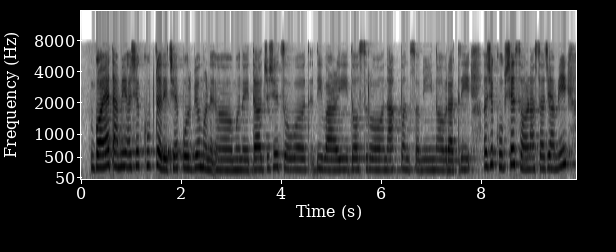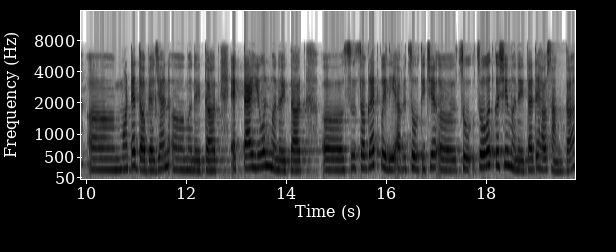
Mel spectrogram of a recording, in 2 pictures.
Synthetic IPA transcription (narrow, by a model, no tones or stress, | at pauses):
ɡɔ̃jat̪amiːəɕẽkʰuːbt̪əɾit͡ɕepoɾbjɔməmənəjt̪at̪̚d͡ʑoɕet͡sɔʋət̪d̪iʋaɭiːd̪ɔsɾɔnak̚pənsəminəʋɾat̪ɾiː | əɕẽkʰuːbɕesəɳasad͡ʑeami | moʈjad̪əbjad͡ʑanm̤ənəjt̪at̪ek̚ʈajonm̤ənəjt̪at̪ | səɡɭjat̪pəjliʔapet͡səwt̪it͡ɕet͡sot͡sɔʋət̪kəɕĩm̤ənəjt̪at̪eɦawsãŋɡt̪a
